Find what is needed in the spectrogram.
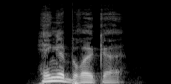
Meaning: suspension bridge
- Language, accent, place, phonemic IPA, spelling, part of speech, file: German, Germany, Berlin, /ˈhɛŋəˌbʁʏkə/, Hängebrücke, noun, De-Hängebrücke.ogg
